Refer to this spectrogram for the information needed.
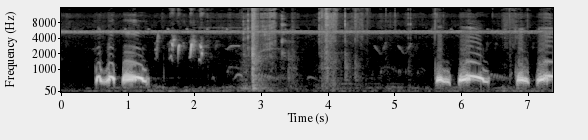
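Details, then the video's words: Spotted dove calling to its companions: a short, throaty two-note coo, then a quiet stretch with a faint tap, then another run of four hollow coos, with a steady high-pitched whine behind. "Suara Burung Tekukur Gacor Memanggil Temanya"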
